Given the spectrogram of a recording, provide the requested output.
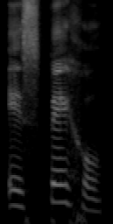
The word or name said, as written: espejo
